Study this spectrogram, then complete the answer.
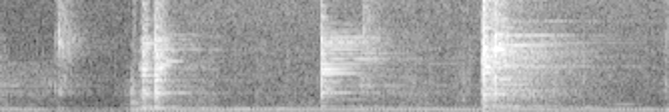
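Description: A screwdriver levering a small spring into place on rear brakes of a Toyota, giving three sharp metallic clinks and scrapes over a steady low hum, close up.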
